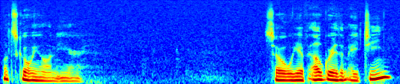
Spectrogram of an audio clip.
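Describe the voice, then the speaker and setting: A man's voice: medium pitch, lively intonation, slow, warm tone, no echo. A man giving a casual hands-on tutorial, talking as a presenter who thinks aloud while he works. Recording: synthesizer tones behind the voice. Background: synthesizer sounds.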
